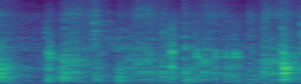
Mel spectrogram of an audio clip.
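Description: A utensil stirs flour into batter in a bowl, giving soft, irregular scraping and light clinking taps over two seconds.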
